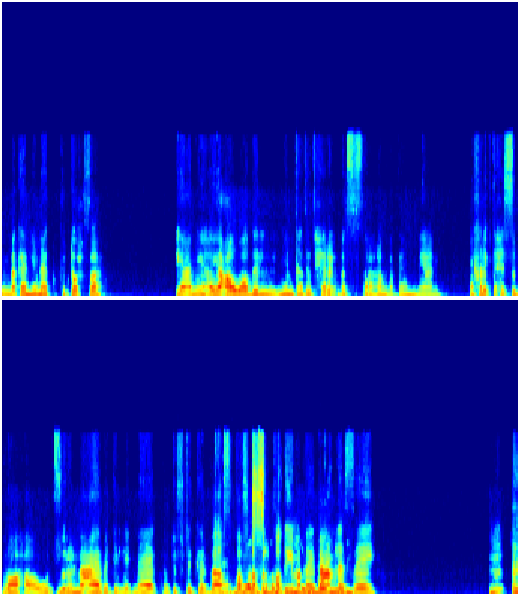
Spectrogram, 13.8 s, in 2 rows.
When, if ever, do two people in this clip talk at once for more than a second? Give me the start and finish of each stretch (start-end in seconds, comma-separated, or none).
9.8-11.6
